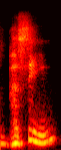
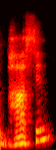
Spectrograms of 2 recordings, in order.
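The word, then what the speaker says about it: Bhasin: just want to say that my surname is pronounced as basin not as basin just so that you know kamla bhasim so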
